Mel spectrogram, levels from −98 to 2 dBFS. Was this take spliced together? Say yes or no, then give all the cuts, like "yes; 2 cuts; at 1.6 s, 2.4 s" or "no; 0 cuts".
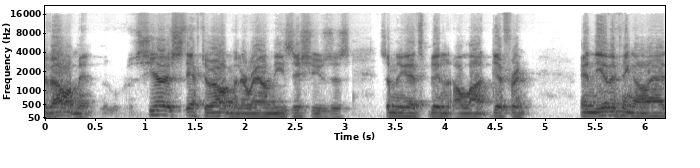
no; 0 cuts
